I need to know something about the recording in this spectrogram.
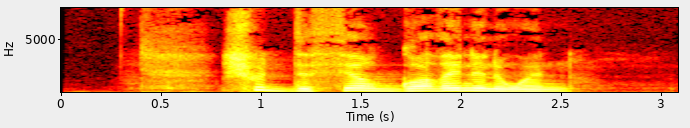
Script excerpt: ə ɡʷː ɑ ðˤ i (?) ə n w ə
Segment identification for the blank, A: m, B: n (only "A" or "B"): B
